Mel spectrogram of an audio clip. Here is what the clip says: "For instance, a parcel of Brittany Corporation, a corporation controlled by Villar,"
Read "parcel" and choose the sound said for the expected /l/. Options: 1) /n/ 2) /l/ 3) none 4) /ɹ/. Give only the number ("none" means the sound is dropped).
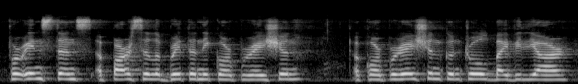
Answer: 2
